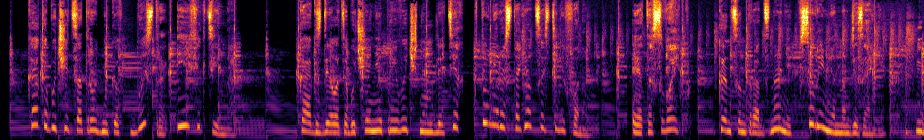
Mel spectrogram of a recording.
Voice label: russian voice over female narrator

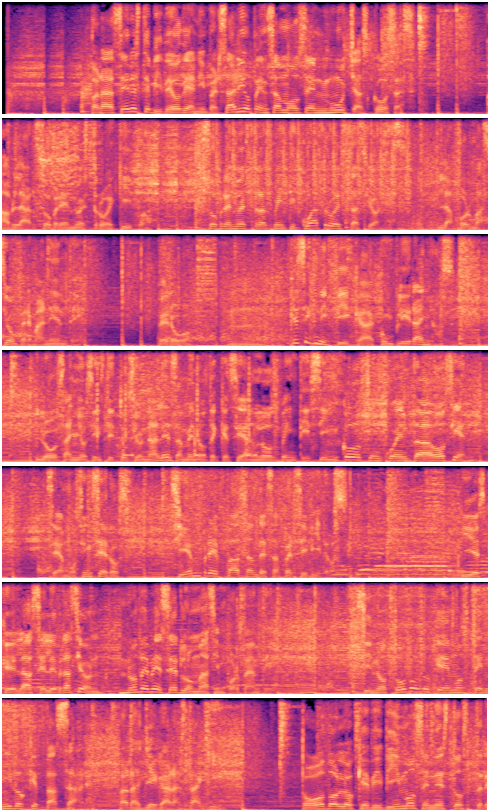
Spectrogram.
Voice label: spanish voice over male narrator

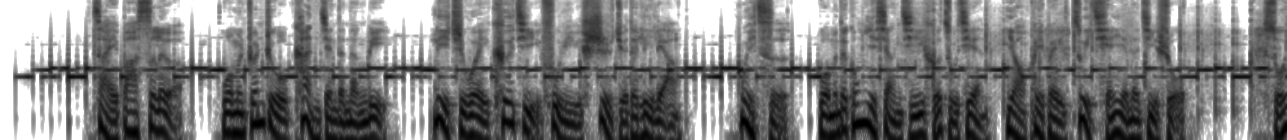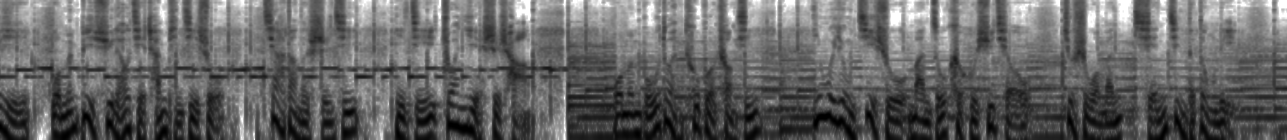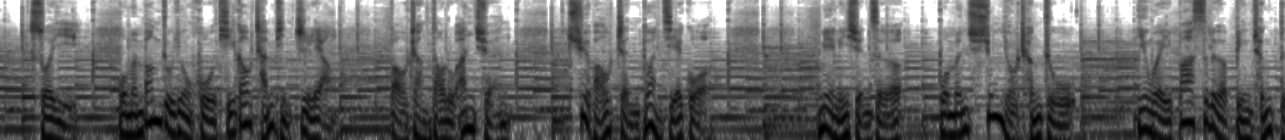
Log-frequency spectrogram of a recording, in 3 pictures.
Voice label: chinese voice over male narrator

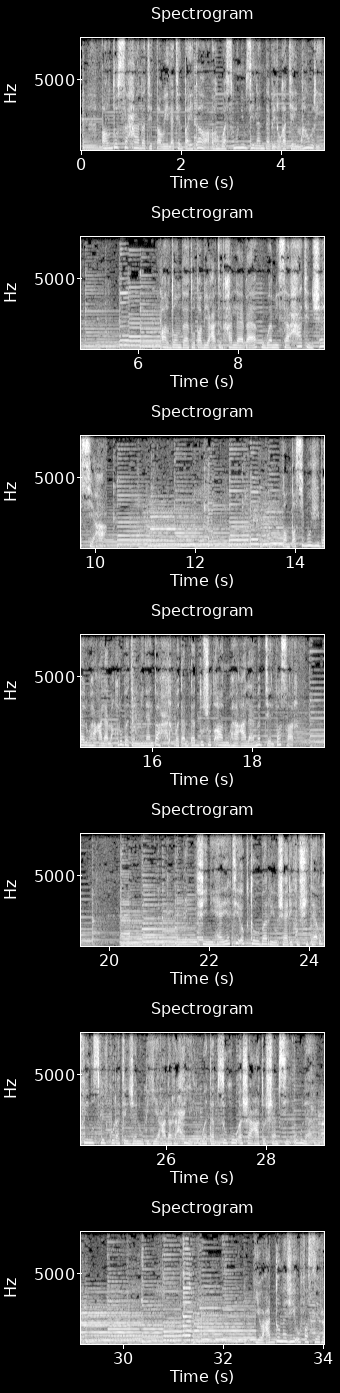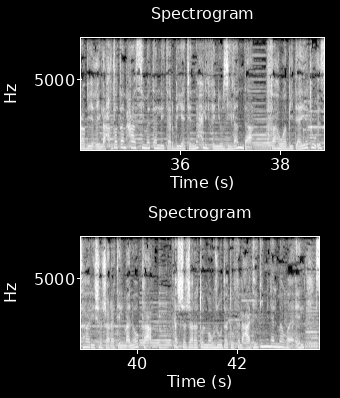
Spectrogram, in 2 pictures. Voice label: arabic voice over female documentary

